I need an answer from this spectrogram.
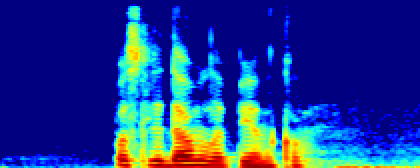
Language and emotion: Russian, neutral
